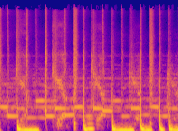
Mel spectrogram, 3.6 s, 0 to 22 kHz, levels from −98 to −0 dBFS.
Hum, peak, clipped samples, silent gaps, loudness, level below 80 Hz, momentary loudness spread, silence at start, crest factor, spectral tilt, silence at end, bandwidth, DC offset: none; -2 dBFS; under 0.1%; none; -16 LUFS; -14 dBFS; 5 LU; 0 s; 10 dB; -6 dB/octave; 0 s; 17 kHz; under 0.1%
